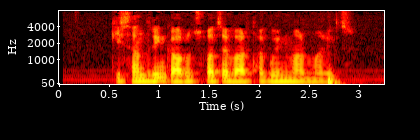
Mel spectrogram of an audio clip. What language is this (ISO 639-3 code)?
hye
